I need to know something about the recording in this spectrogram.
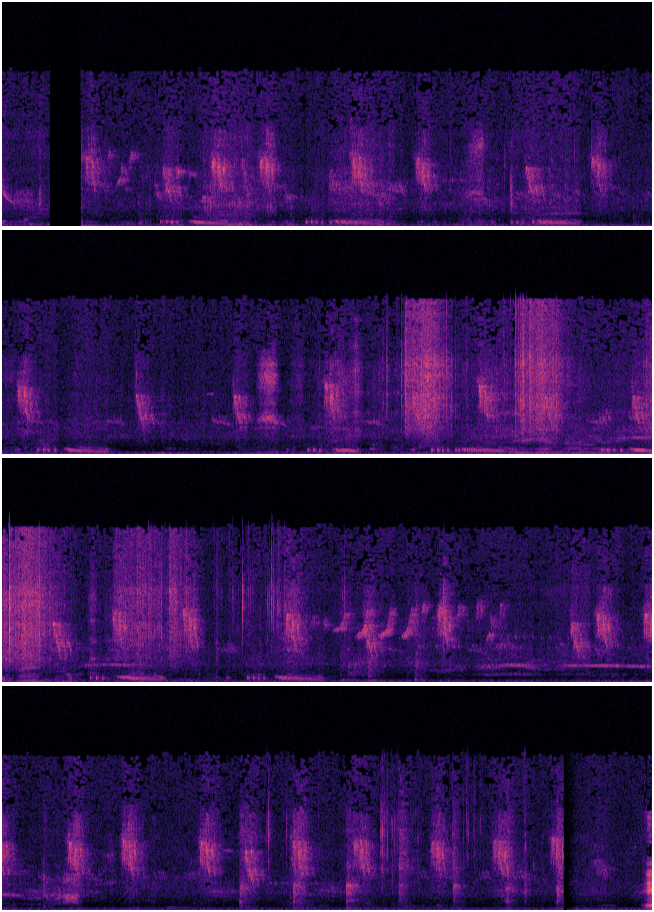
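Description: Doves cooing again and again, low curving calls a few seconds apart, with small birds chirping. Light clicks and taps come through as grapes and a bowl are handled at a plastic blender jar.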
